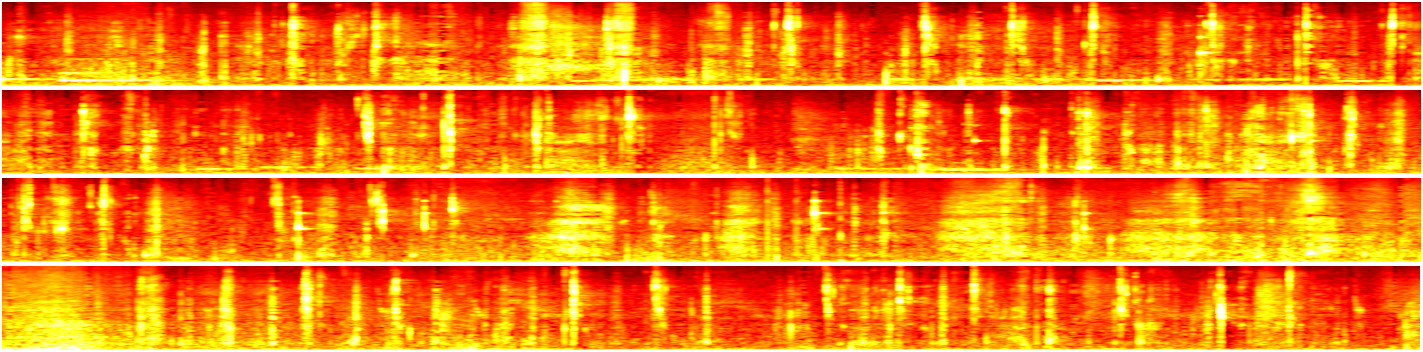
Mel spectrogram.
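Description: Close-miked chewing and crunching of rice with stir-fried celery and pork, a dense run of small wet mouth clicks and crunches that goes on without pause.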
